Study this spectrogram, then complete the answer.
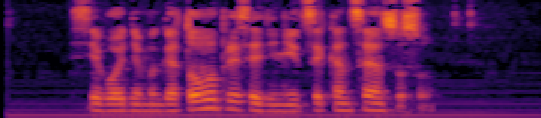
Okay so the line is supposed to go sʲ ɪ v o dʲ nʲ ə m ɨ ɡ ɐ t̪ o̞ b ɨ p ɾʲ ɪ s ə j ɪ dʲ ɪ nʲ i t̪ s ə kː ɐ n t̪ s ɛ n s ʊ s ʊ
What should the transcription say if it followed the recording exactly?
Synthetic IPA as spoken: sʲ ɪ v o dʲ nʲ ə m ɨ ɡ ɐ t̪ o̞ v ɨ p ɾʲ ɪ s ə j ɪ dʲ ɪ nʲ i t̪ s ə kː ɐ n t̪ s ɛ n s ʊ s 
